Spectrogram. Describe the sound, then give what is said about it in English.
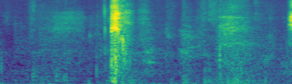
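A dog whimpers and lets out a sharp bark partway through, followed by softer whining noises; the sounds are fairly faint, with no one talking. “If you're interested in getting a dog that will behave this well while you're recording a podcast”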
